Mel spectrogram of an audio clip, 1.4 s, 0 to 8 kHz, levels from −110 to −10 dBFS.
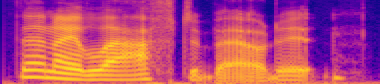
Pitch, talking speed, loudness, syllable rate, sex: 185 Hz, 210 wpm, -18 LUFS, 6.4 syllables/s, female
